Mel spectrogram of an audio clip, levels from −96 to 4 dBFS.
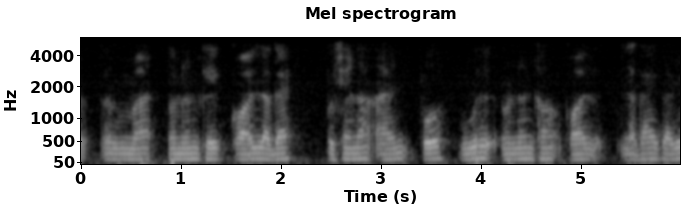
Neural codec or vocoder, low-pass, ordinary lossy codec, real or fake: vocoder, 44.1 kHz, 128 mel bands, Pupu-Vocoder; 5.4 kHz; none; fake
